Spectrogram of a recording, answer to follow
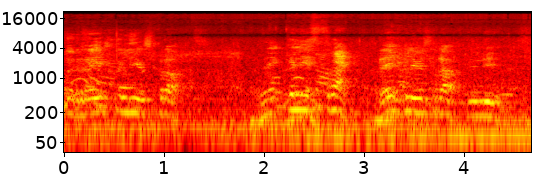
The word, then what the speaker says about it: Reguliersgracht: If you want to pronounce it in Dutch, it's called the Reguliersgracht.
